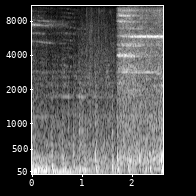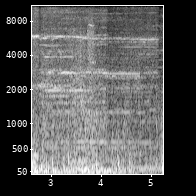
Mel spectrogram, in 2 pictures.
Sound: wheels scraping

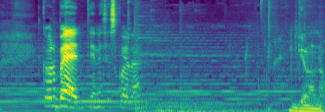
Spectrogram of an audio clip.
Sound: speaking foreign language

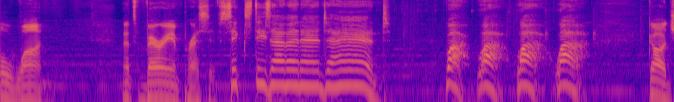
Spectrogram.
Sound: accurate punching noises

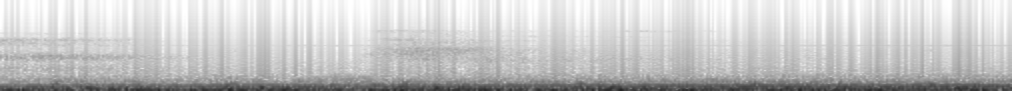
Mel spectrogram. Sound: low electronic tone

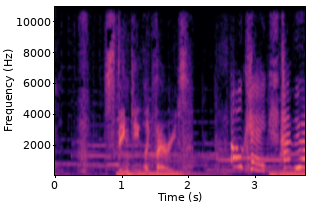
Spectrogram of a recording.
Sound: sniffs

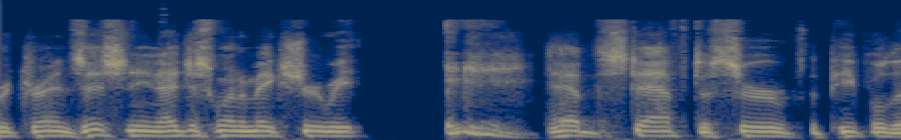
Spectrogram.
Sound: clears throat

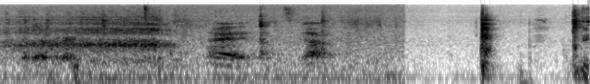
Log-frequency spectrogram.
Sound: sipping

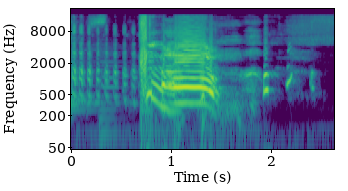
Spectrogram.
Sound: shout

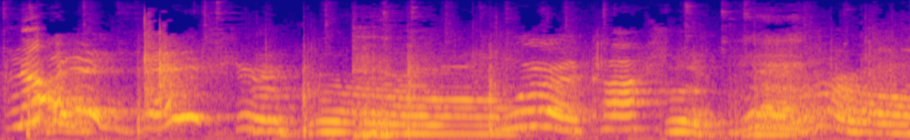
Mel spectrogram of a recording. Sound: children chattering

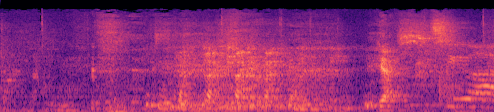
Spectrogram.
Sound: laughter

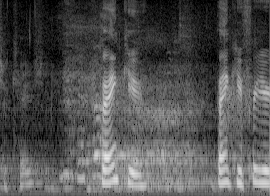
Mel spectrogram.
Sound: people chuckle

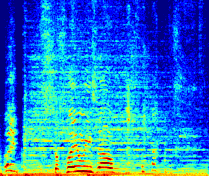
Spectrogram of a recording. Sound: laughs

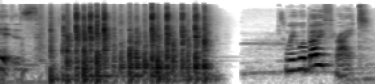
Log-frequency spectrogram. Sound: tapping table

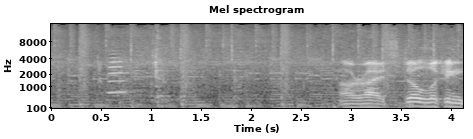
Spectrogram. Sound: lid squeaks

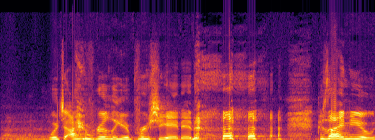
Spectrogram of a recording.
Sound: laughter rings; chuckles

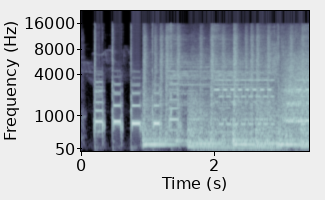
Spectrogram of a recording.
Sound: beeping; phone ringing

